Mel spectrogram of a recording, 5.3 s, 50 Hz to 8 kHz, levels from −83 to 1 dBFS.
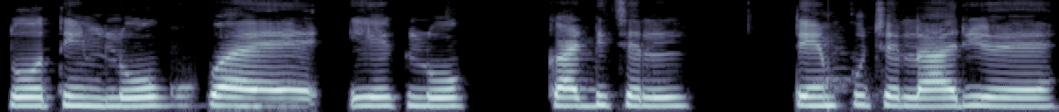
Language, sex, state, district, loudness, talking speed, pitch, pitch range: Marwari, female, Rajasthan, Nagaur, -16 LUFS, 145 wpm, 230 Hz, 225-235 Hz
